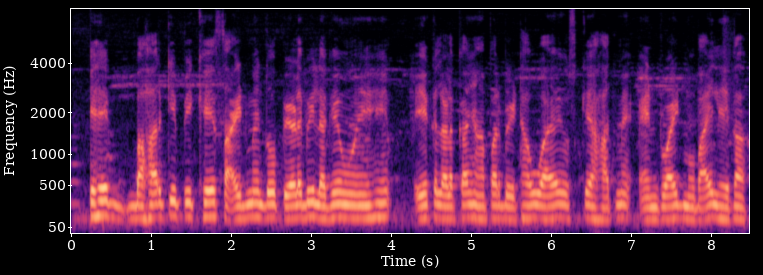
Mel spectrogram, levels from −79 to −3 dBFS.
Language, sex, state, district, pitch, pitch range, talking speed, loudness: Hindi, male, Jharkhand, Jamtara, 130 Hz, 125-135 Hz, 185 wpm, -19 LUFS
